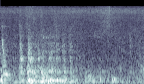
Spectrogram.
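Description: Indistinct murmur of several voices talking quietly at once, with a few brief knocks near the start and about half a second in.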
